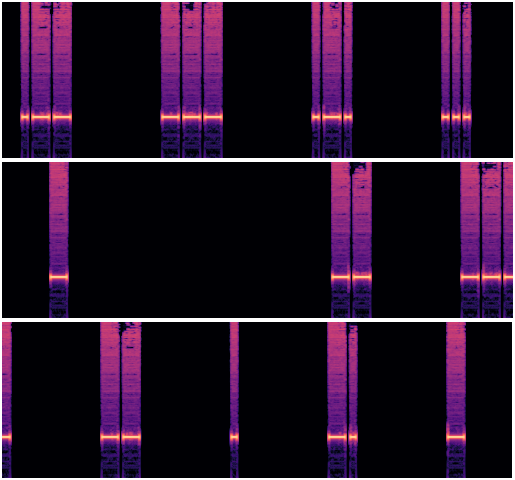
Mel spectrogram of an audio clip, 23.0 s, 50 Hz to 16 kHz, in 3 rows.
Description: Morse code, heard as a keyed tone, about 15 wpm, spaced as for 5 wpm, 1000 Hz. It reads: WORST MOMENT
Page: Quotes for Fri, 15 Aug 2025 in Morse Code at 5 words per minute.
